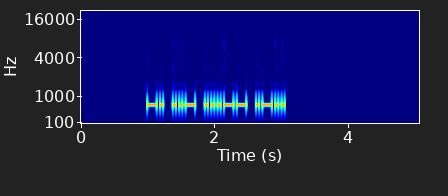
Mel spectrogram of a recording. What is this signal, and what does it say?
Morse code, heard as a keyed tone, about 25 wpm, 700 Hz. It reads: NU3L
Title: USA Call Signs - 4 Characters - Repeated 3x - 25wpm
